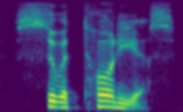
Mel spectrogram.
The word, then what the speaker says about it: Suetonius: one is uh as a Roman named uh suetonius s-u-e-t-o-n-i-u-s and another one is phallus and there's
